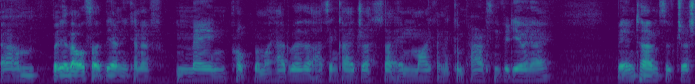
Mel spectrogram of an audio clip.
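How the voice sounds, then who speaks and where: Talking at a very fast pace, a man has a fairly low pitch and a dark, mellow tone. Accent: British. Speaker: tech vlogger. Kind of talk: casual vlog review. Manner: hesitant, many fillers.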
